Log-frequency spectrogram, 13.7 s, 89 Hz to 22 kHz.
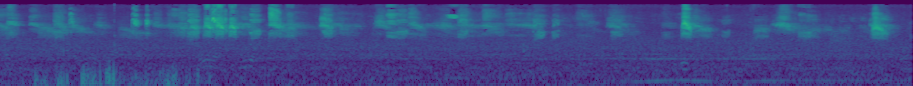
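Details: A common starling at Žale cemetery, Ljubljana, on 19 May 2023, giving a jumble of short, high chirps, clicks and squeaky notes in irregular bursts, with a steady low hum in the background.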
